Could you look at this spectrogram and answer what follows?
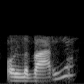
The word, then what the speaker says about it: Olivarria: My name's Crystal, and my last name's Olivaria, O-L-I-V-A-R-R-I-A. And I spend a lot of time interacting on Google Plus. – Well, you say your last name so much better than those of us on the East Coast. – The trick is to roll your tongue with the double R's.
